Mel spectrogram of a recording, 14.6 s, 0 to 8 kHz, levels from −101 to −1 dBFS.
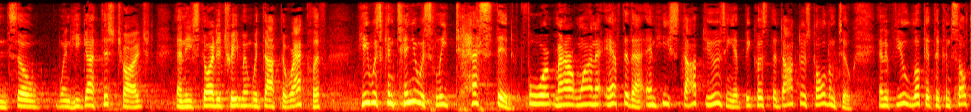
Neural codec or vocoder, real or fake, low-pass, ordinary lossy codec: none; real; 7.2 kHz; AAC, 48 kbps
